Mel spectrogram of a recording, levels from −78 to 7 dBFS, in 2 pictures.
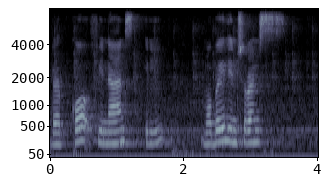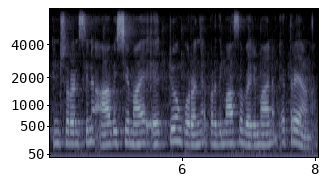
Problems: background sounds at intervals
